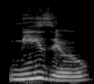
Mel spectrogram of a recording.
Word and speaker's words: mizu: come from which is leisure e's question so mizu spelled with the u so m-i-z-u is actually the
